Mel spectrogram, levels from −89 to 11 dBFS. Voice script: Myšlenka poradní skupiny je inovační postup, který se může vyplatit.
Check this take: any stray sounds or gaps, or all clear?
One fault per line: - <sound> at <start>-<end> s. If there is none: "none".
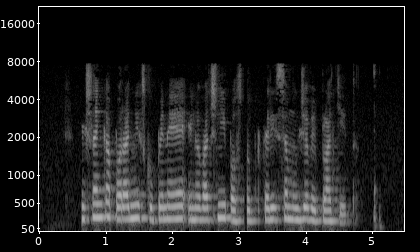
- dropout at 3.1-3.1 s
